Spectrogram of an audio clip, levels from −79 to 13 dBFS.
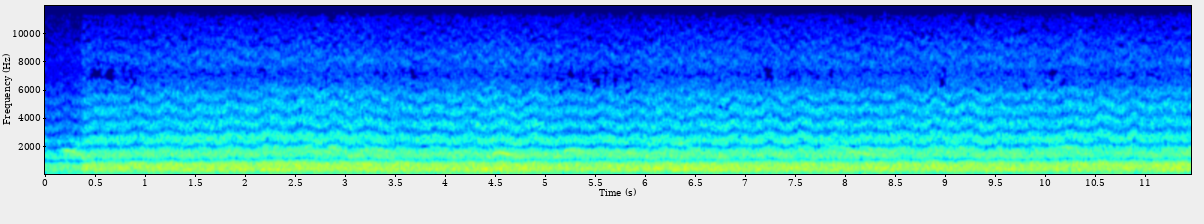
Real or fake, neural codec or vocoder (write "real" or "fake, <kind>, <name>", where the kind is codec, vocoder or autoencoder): real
